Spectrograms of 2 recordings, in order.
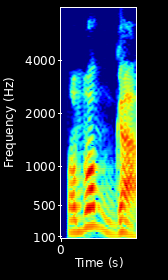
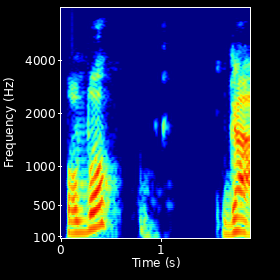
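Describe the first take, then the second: First: Said in the usual way. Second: অবজ্ঞা drawn out very slowly; 1 slow model word. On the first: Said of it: "normal repeat". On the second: Shown as a demonstration. Teacher shows pupils the word অবজ্ঞা, very slowly. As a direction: stretch অবজ্ঞা syllable by syllable. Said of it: "teacher models the word slowly".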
